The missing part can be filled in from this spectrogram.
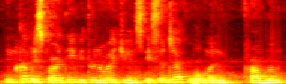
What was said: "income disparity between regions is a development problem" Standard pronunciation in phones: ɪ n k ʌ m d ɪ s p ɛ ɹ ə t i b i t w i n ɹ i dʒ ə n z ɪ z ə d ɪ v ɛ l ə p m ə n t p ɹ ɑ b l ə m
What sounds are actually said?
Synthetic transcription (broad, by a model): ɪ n k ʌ m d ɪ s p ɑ ɹ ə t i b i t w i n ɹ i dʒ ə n s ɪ s ə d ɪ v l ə m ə n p ɹ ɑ b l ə m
